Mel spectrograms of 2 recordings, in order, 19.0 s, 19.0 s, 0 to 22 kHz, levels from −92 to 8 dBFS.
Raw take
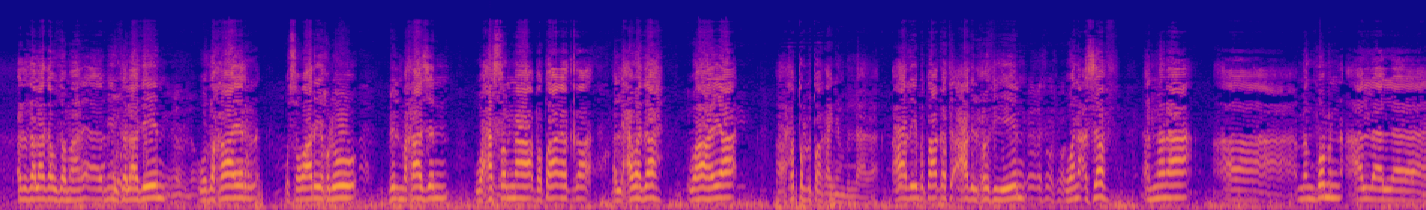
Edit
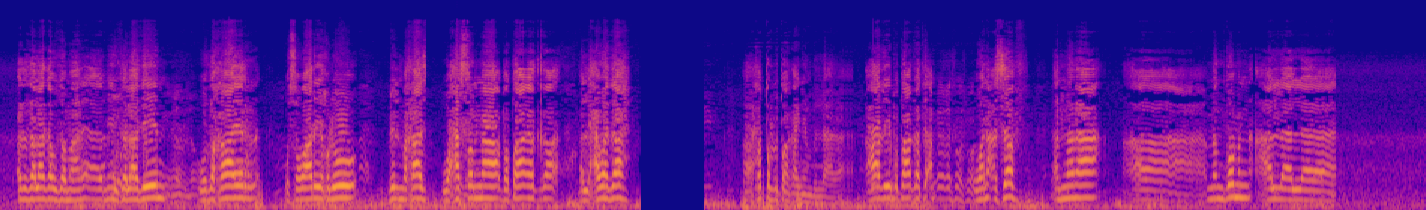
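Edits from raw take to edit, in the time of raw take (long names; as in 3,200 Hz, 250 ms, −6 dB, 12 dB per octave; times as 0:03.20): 0:05.67–0:06.11: remove
0:08.97–0:09.82: silence
0:11.67: stutter 0.03 s, 4 plays
0:12.77–0:13.63: remove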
